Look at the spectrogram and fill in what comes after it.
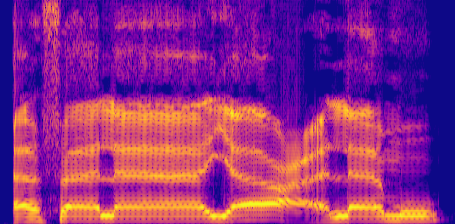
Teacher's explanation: ইয়া এখানে আইন হরফকে হলকের মধ্যখান থেকে চাপ দিয়ে উচ্চারণ করব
